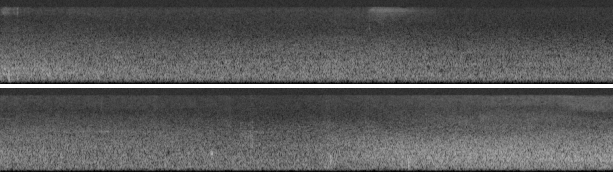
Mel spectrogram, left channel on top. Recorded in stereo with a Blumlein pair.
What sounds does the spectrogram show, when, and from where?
Only background noise.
